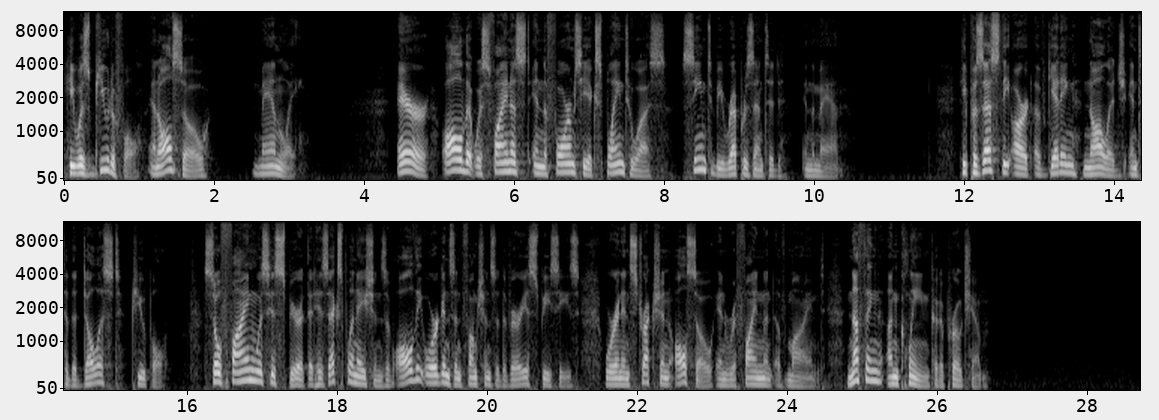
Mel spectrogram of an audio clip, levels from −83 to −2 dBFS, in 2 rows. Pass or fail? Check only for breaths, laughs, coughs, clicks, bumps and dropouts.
pass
